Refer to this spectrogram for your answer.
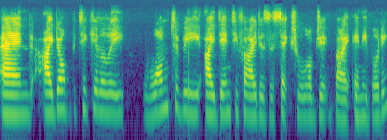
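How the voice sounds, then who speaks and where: A woman with an Australian accent speaks at a medium pitch with ordinary pitch variation. The background is quiet, and the sound is dry and close with no echo. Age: 60s. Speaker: guest sharing a near-death experience. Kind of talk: podcast interview.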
